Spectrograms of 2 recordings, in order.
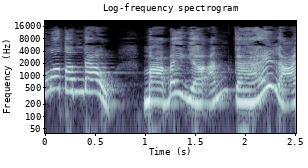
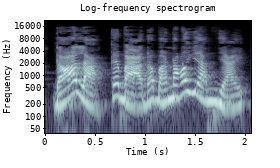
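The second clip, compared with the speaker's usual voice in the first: plain reading voice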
